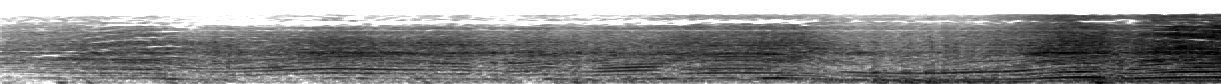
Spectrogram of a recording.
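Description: Polaris snowmobile engine revving, its pitch rising and falling with the throttle, growing louder and higher toward the end.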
